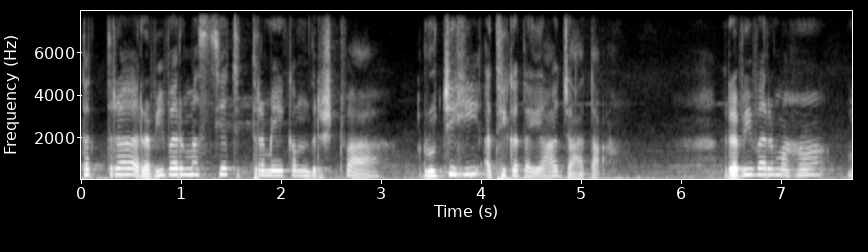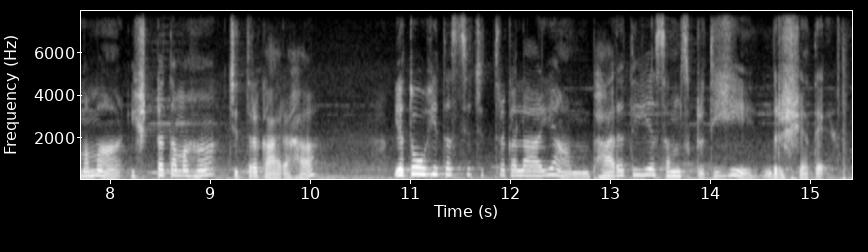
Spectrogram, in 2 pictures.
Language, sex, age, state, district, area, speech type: Sanskrit, female, 18-30, Karnataka, Udupi, urban, spontaneous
